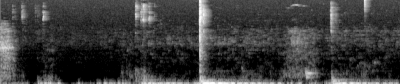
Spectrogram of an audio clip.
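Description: A few scattered keystrokes on a laptop keyboard as a terminal command is typed, with one sharper click about four seconds in.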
